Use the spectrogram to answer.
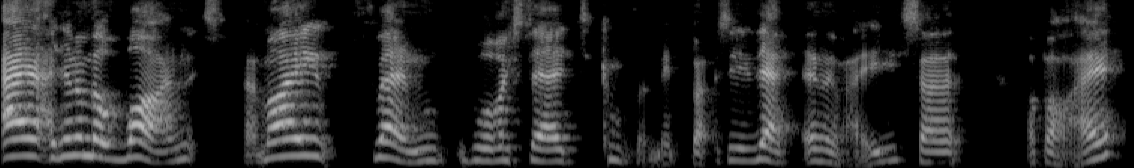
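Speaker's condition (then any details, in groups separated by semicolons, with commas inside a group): Down syndrome; present from birth, major heart surgery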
